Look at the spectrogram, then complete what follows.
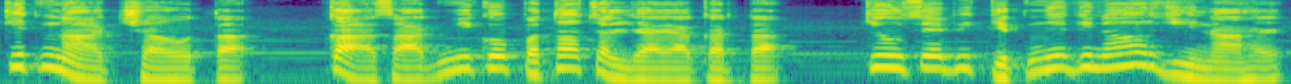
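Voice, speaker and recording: Man acting a fretful, high-voiced old village farmer. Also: big pitch swings, a little slow. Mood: musing. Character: stubborn, dim-witted seventy-year-old village farmer, anxious. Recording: faint music behind voice.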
